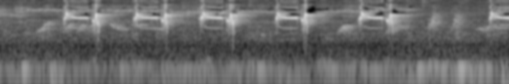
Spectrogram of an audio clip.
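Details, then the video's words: Ashy tailorbird lure call repeated steadily, with paired bright chirps about once a second for nearly eight seconds. Each note is a sharp, high, slightly metallic whistle, and a faint low hum runs throughout. "Pancingan prenjak kepala merah paling ampuh"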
